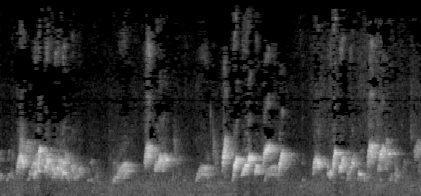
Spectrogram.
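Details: Red-whiskered bulbul delivering clear, rollicking phrases of bright whistled notes, spaced roughly a second apart, each phrase bouncing up and down in pitch.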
